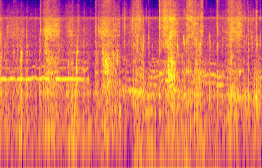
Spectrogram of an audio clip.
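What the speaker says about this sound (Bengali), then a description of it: "এখন কিন্তু অনবরত নেড়ে যেতে হবে" A milk and flour mixture for kalakand sweet is stirred continuously in a pan, with steady scraping and clinking of the utensil against metal over a soft sizzle, close by and fairly busy, no talk.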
